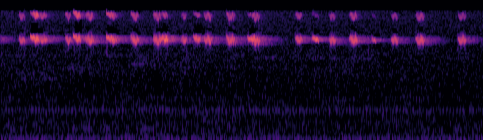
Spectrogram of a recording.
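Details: Black redstart nestlings in a nest inside an old furnace pipe of a building due for demolition in Poland, on the eleventh day: thin, very high chirps repeated about four times a second in an uneven series.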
